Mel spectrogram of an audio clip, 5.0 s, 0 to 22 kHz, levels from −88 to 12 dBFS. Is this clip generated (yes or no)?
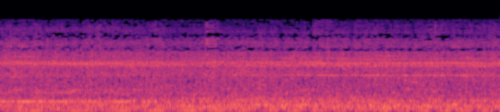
no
